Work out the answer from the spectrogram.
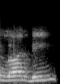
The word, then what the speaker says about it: Lundee: in this episode oh you could just say lundy you keep it short you know okay so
